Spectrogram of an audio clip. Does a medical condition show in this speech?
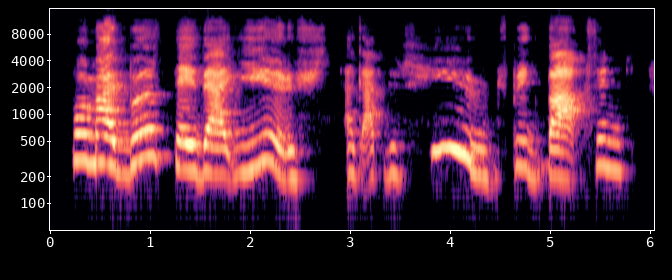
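Yes: cerebral palsy.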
